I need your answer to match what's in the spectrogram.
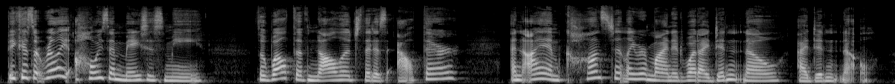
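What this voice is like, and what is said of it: Scratchy voice. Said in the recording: “my voice is a little scratchy. I've had a cold”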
